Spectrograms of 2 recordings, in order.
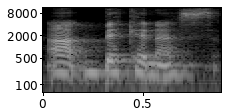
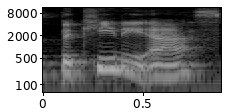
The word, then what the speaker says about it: Bikinas: Bikinas is how it's pronounced. Bikinas. For much of my life, it was bikini ass because that is the two words you can see in my last name.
